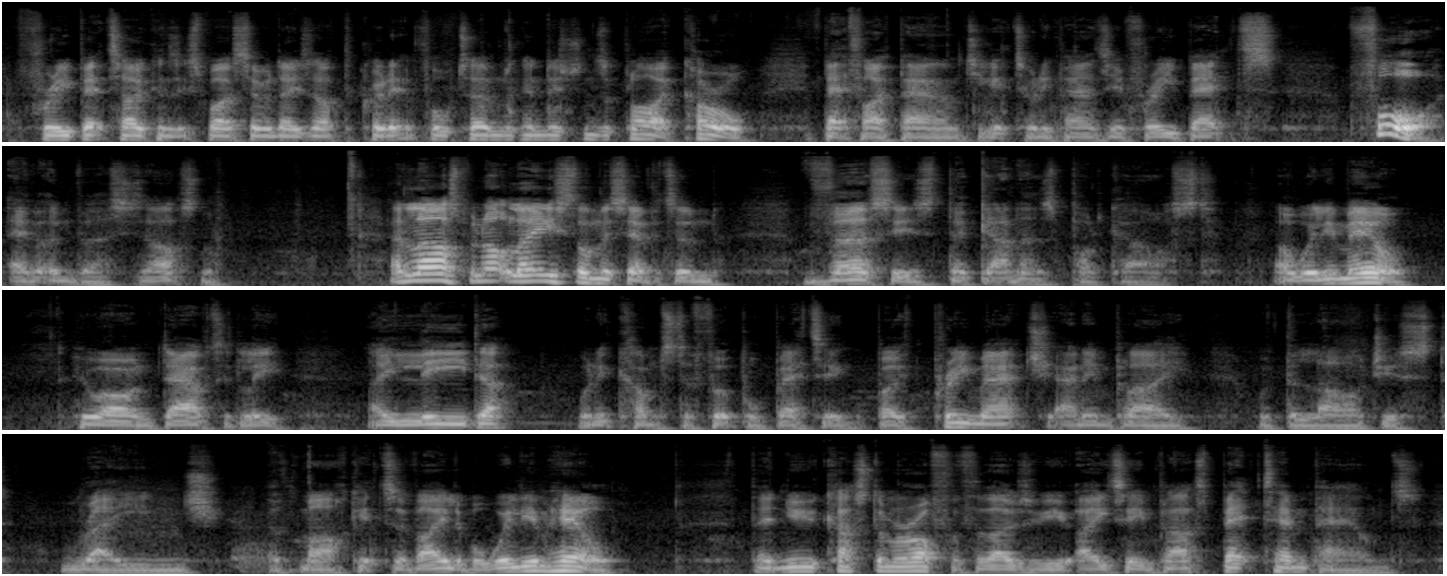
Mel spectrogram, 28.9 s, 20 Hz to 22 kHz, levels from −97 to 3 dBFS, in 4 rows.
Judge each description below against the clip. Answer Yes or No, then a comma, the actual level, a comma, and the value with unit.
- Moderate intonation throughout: No, wide, 7.5 semitones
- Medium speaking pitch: No, low, 105 Hz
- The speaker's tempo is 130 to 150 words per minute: No, average, 165 wpm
